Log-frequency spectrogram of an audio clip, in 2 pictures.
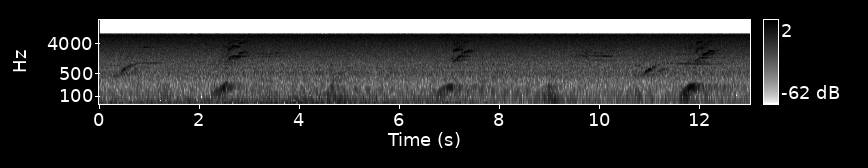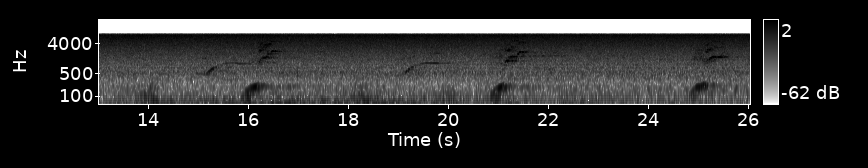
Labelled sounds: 0.7	1.2	humpback whale, 0.93 to 1.1 kHz
2.6	3.0	humpback whale, 1.3 to 1.8 kHz
7.0	7.5	humpback whale, 1.1 to 2.6 kHz
9.5	10.3	killer whale, Bigg's (transient), 1.5 to 2.1 kHz
11.5	12.4	humpback whale, 0.86 to 3.1 kHz
13.0	13.2	humpback whale, 1.4 to 1.6 kHz
15.5	16.7	humpback whale, 0.93 to 2.5 kHz
19.2	19.8	humpback whale, 0.80 to 1.1 kHz
21.1	21.6	humpback whale, 1.1 to 2.4 kHz
25.1	25.6	humpback whale, 0.99 to 1.9 kHz

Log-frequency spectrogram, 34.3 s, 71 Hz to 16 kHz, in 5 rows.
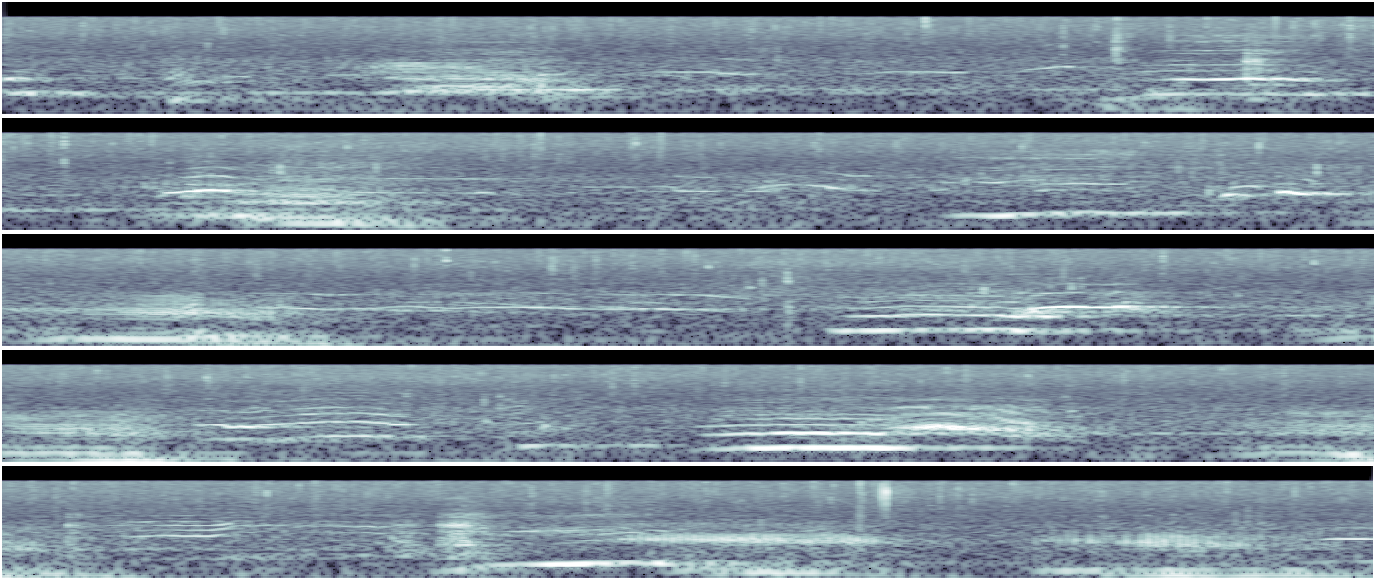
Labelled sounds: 5.9	6.3	humpback whale, 1.5 to 1.6 kHz
7.7	8.1	humpback whale, 0.88 to 1.5 kHz
8.8	9.0	humpback whale, 0.81 to 0.91 kHz
10.9	11.2	humpback whale, 0.94 to 1.3 kHz
12.0	12.4	humpback whale, 1.3 to 2.8 kHz
15.1	15.5	humpback whale, 0.78 to 0.94 kHz
17.2	17.4	humpback whale, 0.78 to 0.84 kHz
18.9	19.3	humpback whale, 0.81 to 1.5 kHz
22.0	22.3	humpback whale, 0.91 to 1.1 kHz
28.2	29.4	humpback whale, 0.78 to 1.0 kHz

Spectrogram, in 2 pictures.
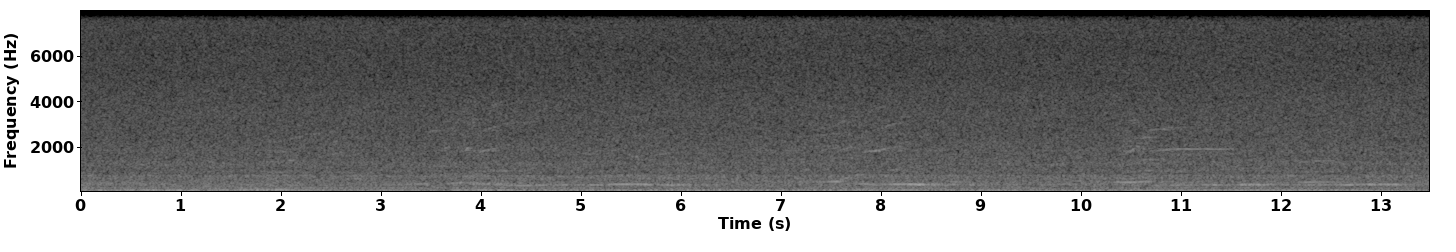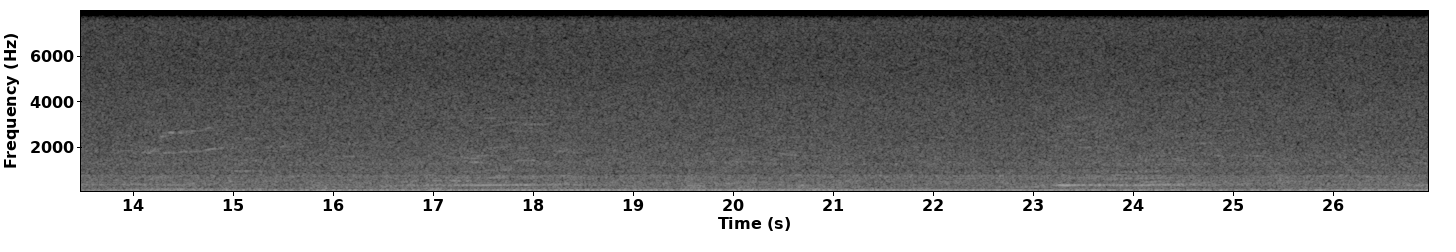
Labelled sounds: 7.8	8.1	humpback whale, 1.8 to 2.0 kHz
10.7	11.2	humpback whale, 1.8 to 2.9 kHz
14.3	14.6	humpback whale, 2.6 to 2.8 kHz
17.3	17.8	humpback whale, 1.5 to 2.1 kHz

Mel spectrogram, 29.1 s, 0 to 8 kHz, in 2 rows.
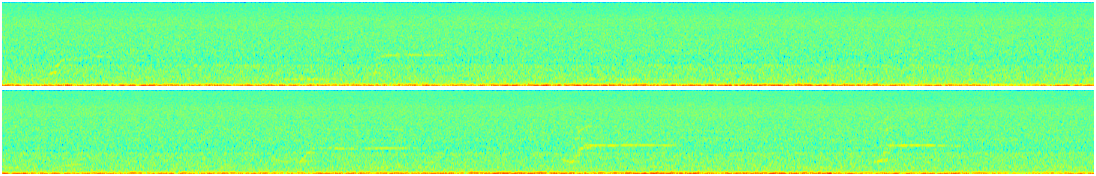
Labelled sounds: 5.1	5.3	humpback whale, 1.1 to 1.2 kHz
22.3	22.8	humpback whale, 0.80 to 1.1 kHz
26.4	26.8	humpback whale, 0.96 to 1.1 kHz

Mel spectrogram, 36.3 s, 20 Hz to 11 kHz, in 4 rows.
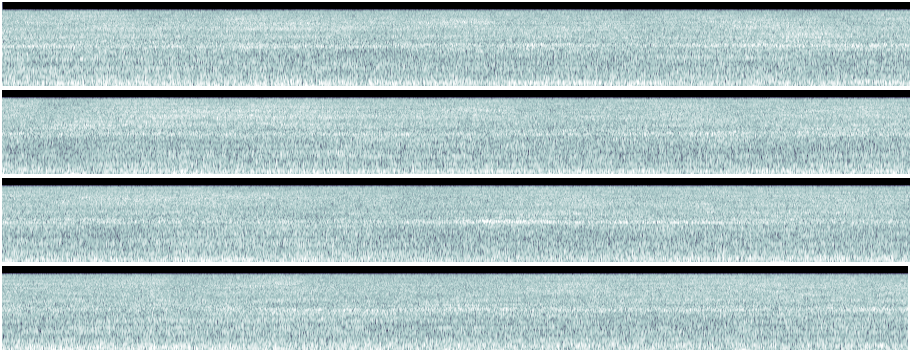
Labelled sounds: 20.4	20.7	vessel noise, 5.0 to 5.2 kHz
22.9	23.2	vessel noise, 1.8 to 2.0 kHz

